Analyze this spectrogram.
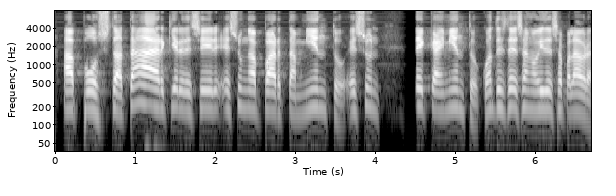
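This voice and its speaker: A man speaks in a raised, projected voice that is high for a man, with a bright, sharp tone, fairly even intonation and a moderate pace, recorded dry and close with no echo on a very clean track with a silent background. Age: 40s. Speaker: seminary teacher. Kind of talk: lecture.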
